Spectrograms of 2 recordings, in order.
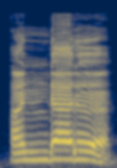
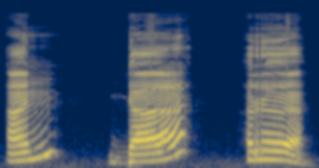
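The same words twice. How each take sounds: First: Said in the usual way. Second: Each syllable drawn out very slowly; slow syllable-by-syllable reading. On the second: Shown as a demonstration. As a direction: sound out सुरंग slowly as सु-रं-ग, one sound at a time. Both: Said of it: "एक अक्षर का उच्चारण करके".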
